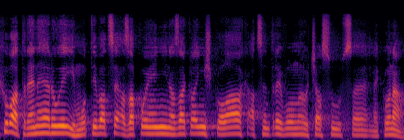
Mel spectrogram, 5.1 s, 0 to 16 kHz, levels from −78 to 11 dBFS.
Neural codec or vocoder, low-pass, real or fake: codec, 24 kHz, 0.9 kbps, DualCodec; 10.8 kHz; fake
